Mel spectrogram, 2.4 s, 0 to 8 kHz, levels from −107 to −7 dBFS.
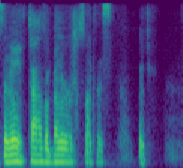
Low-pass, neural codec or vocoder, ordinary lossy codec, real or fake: none; codec, 16 kHz, 1.1 kbps, Voila-Tokenizer; none; fake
